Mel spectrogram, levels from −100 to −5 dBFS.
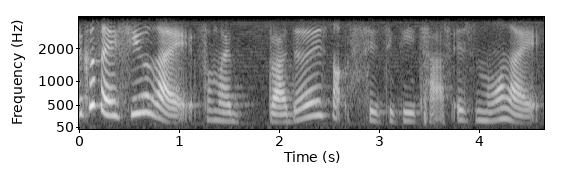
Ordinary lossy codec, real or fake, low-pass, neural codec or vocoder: Opus, 64 kbps; real; 3.6 kHz; none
